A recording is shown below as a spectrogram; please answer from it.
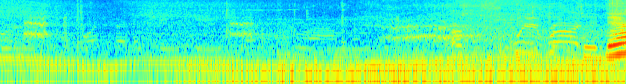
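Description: A vehicle drives along a highway in GTA V with the LSPDFR mod, a continuous engine drone with some tire noise under someone talking throughout.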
